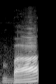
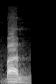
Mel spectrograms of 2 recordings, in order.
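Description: First: "বা" with a single short fatha, cut off clean. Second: "বান" with a nasal n added for double fatha; tanween ending. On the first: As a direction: say "বা" short and open. (এক জবরে ছোট করে "বা") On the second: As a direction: close "বান" with a clear n sound. (দুই জবরে "বান" নুন যোগ করে) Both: Shown as a demonstration. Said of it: "তাহলে বা দুই জবর বান".

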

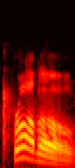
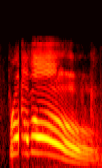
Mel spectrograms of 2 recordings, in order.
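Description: First: Said in the usual way. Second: High, booming bravo; loud cheer. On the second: Real, not acted. Teacher applauding before the class, loud high cheer. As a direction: shout it out in high-pitched acclaim.

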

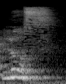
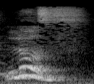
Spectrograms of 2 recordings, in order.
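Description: First: Loose with a hissing s, lus; wrong way. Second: Loose ending in a buzzing z, luz, said slowly; right way. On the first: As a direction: say loose ending in a sharp s. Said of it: "you don't say loose". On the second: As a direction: stretch out loose and end it on a voiced z. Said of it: "that's not a loose. That is loose". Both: Shown as a demonstration.

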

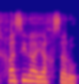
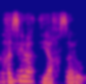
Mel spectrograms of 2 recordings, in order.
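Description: First: Louder lead on Khasira yakhsaru; drill lead. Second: Much softer repeat of Khasira yakhsaru; echo take. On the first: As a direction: model Khasira yakhsaru clearly. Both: Shown as a demonstration.

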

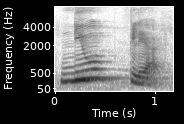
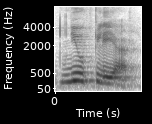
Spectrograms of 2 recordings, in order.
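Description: First: "Nuclear" split as nu, pause, clear; syllable by syllable. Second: Said in the usual way. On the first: Shown as a demonstration. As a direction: break "Nuclear" into two beats. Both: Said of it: "two syllable word".

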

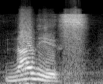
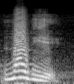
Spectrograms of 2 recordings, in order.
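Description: First: "nadies" with an added final s; forma incorrecta. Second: Said in the usual way. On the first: Shown as a demonstration. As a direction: say "nadies" slowly, sounding the extra s. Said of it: "no es nadies". ("nadies" con una s final añadida) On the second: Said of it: "nadie se escribe así".

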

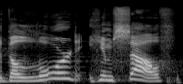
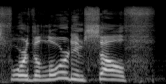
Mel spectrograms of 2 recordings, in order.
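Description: First: "the Lord himself" slowed, with "Lord" weighted heavily; emphatic on Lord. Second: Said in the usual way. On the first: Shown as a demonstration. Preacher underlining the phrase for his listeners, slow and stressed. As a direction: lean into "Lord" and slow each word down. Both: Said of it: "is emphatic".

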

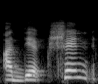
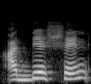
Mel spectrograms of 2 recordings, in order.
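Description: First: അധ്യക്ഷൻ with a clear "ksh"; correct pronunciation. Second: അധ്യക്ഷൻ without the k; wrong pronunciation. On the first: Teacher correcting learners, full "ksh" in അധ്യക്ഷൻ. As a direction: sound both k and sh in അധ്യക്ഷൻ. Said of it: "കായും ഷായും കൂടിയതാണ്". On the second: Teacher showing the mistake, k dropped from അധ്യക്ഷൻ. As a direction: say അധ്യക്ഷൻ as "adhyashan". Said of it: "എന്നല്ല". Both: Shown as a demonstration.

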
